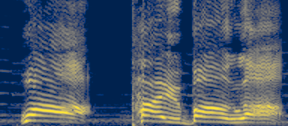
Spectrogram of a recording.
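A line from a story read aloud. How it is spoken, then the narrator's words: Sudden shout. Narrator (Chinese): 突然，大奔喊道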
